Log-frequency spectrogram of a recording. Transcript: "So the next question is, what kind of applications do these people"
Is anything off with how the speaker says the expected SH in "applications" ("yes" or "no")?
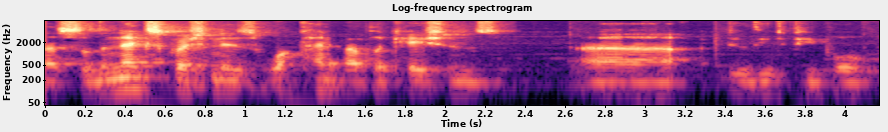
no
